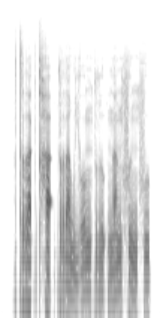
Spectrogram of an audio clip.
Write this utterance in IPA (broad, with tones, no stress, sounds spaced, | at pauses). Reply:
t r a˥˩ k̚ tʰ a˦˥ ʔ p r a˨˩ w j oː˧ ŋ p r u˨˩ ʔ n a˦˥ n f ɯ˩˦ ŋ f u˦˥ k̚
